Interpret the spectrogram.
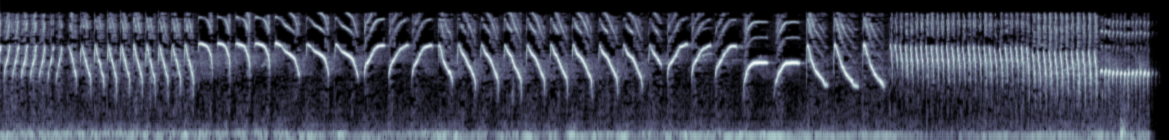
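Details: Lure recording of a singing canary, used to make a silent canary sing again: quick series of piercing descending whistles, repeated several times a second, then a long buzzy trill and a final lower rattle.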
